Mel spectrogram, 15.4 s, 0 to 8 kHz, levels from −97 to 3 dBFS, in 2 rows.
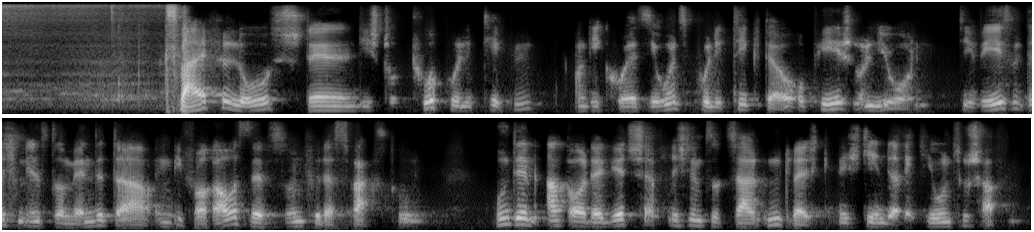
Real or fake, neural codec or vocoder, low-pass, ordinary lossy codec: fake; codec, 16 kHz, 1 kbps, X-Codec, HuBERT features, trained on balanced general audio; 7.2 kHz; none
